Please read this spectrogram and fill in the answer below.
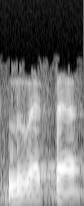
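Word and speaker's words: lu'espa (λύεσθε): Number four, second person plural present middle and passive imperative would be lu'espa.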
